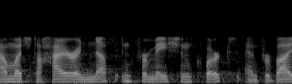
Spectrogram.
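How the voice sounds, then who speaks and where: A man's medium-pitched voice with fairly even intonation. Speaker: city council member. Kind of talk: questioning at budget hearing. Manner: fast.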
